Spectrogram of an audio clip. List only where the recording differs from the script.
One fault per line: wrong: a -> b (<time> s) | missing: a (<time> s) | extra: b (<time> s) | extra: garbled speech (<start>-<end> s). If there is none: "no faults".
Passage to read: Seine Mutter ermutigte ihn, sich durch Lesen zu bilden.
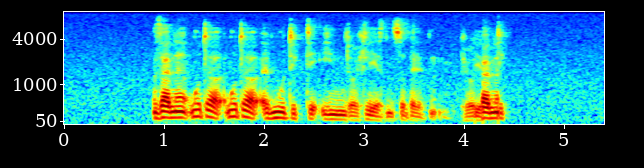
extra: Mutter (1.6 s)
missing: sich (2.8 s)
extra: garbled speech (4.0-4.5 s)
